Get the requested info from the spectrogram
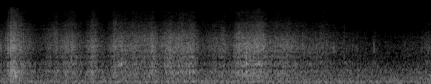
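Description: Tissue paper rustling and crinkling as a small ornament is unwrapped from it, in several rustling bursts that fade out after about three seconds.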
